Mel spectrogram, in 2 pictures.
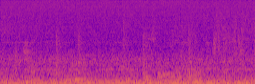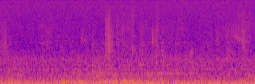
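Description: Papers rustle softly.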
